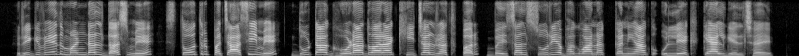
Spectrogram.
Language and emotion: Maithili, neutral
